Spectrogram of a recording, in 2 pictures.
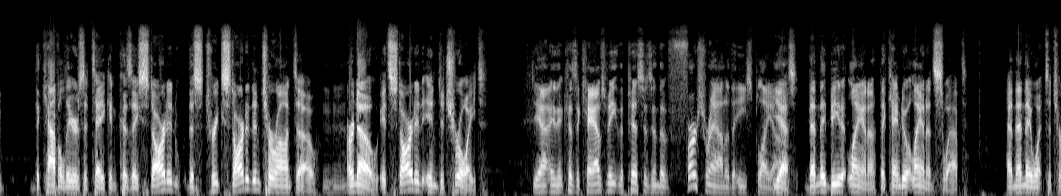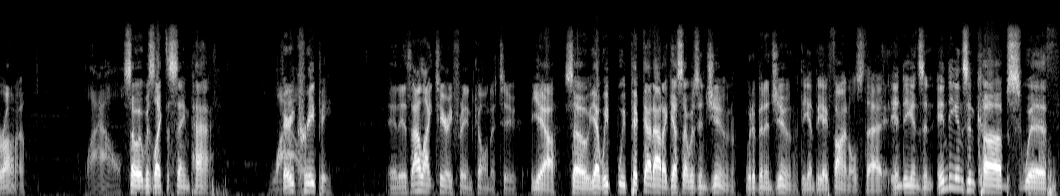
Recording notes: live from the UGA Bookstore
